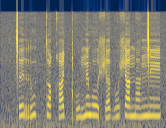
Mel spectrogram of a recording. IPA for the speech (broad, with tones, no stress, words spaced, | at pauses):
ǀɘ˩˧˩ru˩˧˩ tːo˧˩qʰe˩˧˩ǃʰo̤˩˧˩n̪ɛ̃˦w o˩˧˩ʃɐ˩˧˩ɡɔ̤˦ʃa˦ n̪a̤˦ŋ͡ǀẽ˦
